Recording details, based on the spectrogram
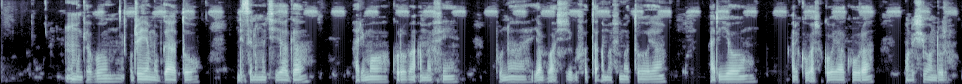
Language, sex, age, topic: Kinyarwanda, female, 18-24, agriculture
